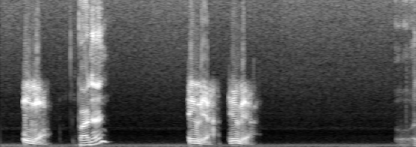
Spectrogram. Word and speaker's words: Ilya: so what's your first name India pardon IA Ilya oh spell that i-n-y-e i-l-y-a no Ilya yeah you got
